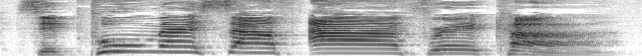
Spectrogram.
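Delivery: slow, high, loud call; leading the class. Shown as a demonstration. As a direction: call it out for them to repeat.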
